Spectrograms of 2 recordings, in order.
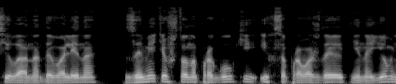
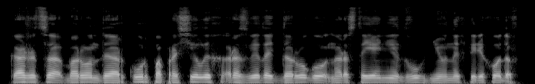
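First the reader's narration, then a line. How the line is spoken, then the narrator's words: Plain. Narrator (Russian): ответил граф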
